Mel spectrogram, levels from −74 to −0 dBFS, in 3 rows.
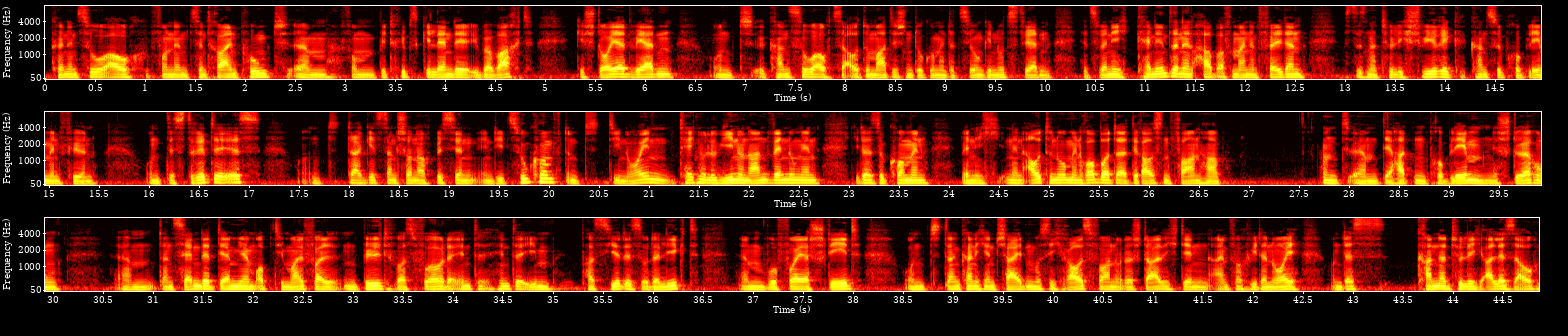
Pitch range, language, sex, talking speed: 90-105 Hz, German, male, 165 wpm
